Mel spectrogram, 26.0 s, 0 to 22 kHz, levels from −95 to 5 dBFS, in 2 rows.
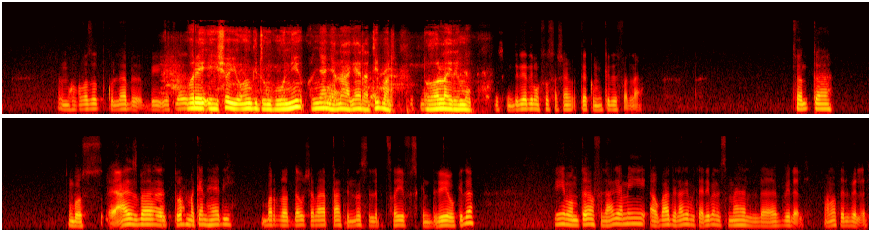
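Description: At 4.48 to 4.8 s, 5.48 to 6.33 s and 6.88 to 7.64 s, the speech sinks sharply. The deepest dips reach roughly 35 dB, with the middle one nearer 25 dB. This is speech suppressed in double talk. The likely cause is an echo canceller that heard both sides at once. It could not tell the talker from the loudspeaker echo. So it turned the talker down too.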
